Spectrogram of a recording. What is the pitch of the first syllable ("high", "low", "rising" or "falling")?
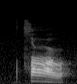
falling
